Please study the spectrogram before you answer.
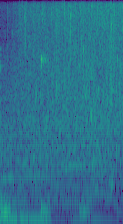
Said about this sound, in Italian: Acqua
